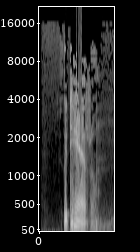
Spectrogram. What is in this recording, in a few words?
"utero", esperanto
